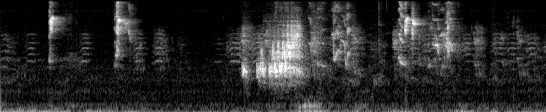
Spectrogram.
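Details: Captive quail busy eating vegetables make scattered high peeps, then a louder, harsher squawking burst in the middle, followed by more quick chirps.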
